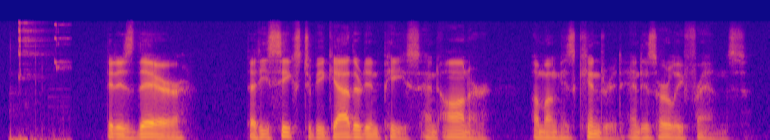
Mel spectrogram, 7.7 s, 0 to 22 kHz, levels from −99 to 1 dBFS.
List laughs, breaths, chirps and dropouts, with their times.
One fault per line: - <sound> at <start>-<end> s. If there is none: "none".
- squeak at 0.1-0.7 s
